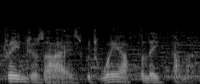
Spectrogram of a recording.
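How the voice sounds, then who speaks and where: A man narrating a literary radio drama in a deliberate, solemn manner. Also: sits low, lively intonation, creaky. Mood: measured. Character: measured storyteller of a pre-war tale. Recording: dull vintage radio recording with music.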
